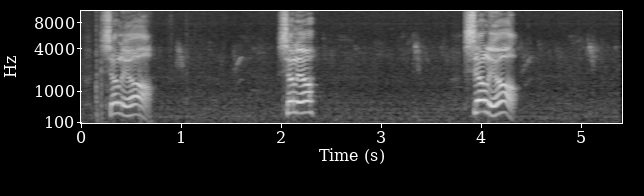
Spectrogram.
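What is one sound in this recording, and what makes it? A young man calls out loudly three times.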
